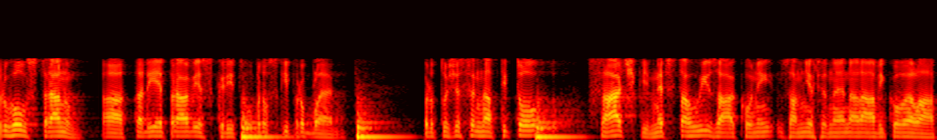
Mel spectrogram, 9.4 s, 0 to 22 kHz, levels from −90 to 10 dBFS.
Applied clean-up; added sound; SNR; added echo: neural mask model RNNoise.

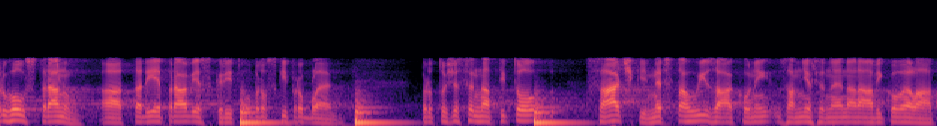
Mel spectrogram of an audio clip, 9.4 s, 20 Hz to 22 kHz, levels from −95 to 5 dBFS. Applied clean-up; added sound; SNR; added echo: none; Tap; -1 dB; none.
